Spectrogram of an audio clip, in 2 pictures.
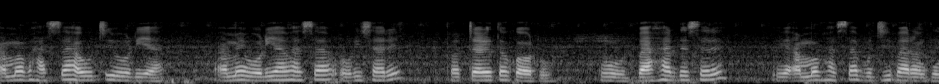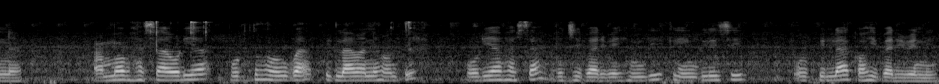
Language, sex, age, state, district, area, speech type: Odia, female, 30-45, Odisha, Kendrapara, urban, spontaneous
